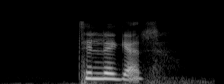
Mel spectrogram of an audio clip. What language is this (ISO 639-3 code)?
nor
